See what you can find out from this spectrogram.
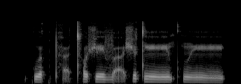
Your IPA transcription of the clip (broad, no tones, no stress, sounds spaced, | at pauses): kʷ a k pʰ a̰ tʰ ɔ ʃ e v a̰ ʃ ə t ẽː kʷʰ ẽː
